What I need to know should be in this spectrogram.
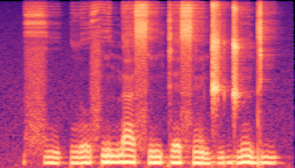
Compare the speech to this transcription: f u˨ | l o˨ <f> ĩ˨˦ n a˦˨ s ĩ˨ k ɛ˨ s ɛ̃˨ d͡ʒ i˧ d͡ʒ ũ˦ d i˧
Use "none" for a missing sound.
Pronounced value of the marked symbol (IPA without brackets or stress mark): f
